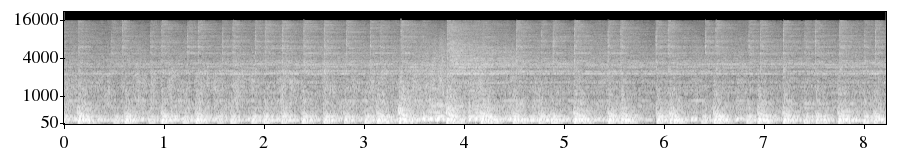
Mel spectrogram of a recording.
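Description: Jazz drum kit played busily, with quick snare and bass drum hits and rimshots over cymbals, and a cymbal crash about halfway through.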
